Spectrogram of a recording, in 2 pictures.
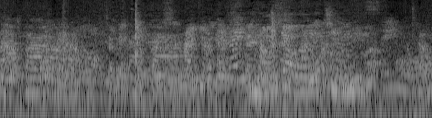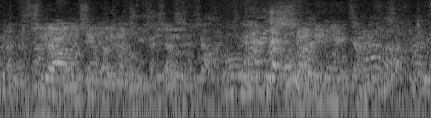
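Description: Dishes and cutlery clink on tables.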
